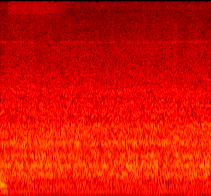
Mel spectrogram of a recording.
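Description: Holden Commodore engine idling with its electric radiator fan running, a steady even hum and rush of air. The fan is on all the time instead of cycling on and off, which the owner blames on a faulty ABS module.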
